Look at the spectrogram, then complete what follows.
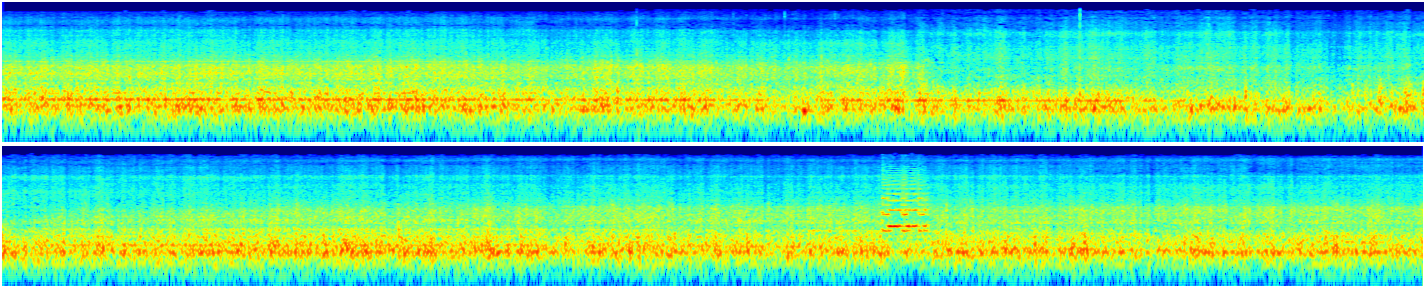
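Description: Steady running noise of a moving vehicle heard from inside, with one short horn toot a few seconds before the end.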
